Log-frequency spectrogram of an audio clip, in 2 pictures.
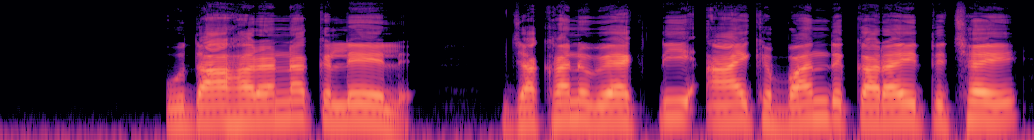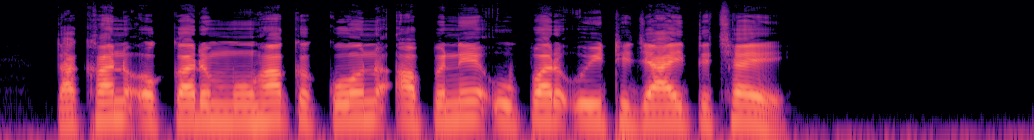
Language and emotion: Maithili, neutral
